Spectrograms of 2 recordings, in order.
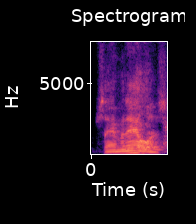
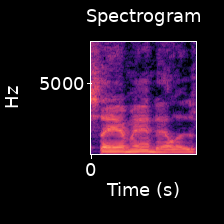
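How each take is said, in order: First: It is said fast, words run together. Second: It is said slowly, each word separate.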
